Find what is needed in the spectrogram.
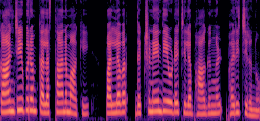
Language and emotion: Malayalam, neutral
